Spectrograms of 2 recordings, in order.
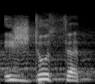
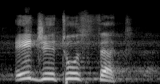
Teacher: احرص على إظهار صفتي الشدة والجهر الموجودتين في الباء والجيم · Shown in: second take · ركز على هذه، على هاتين الصفتين، حتى لا تشتبه الباء بالفاء ولا الجيم بالشين إذا تلاقيت في نطقهما.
